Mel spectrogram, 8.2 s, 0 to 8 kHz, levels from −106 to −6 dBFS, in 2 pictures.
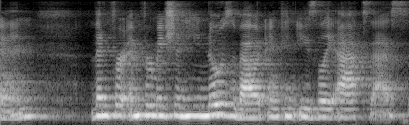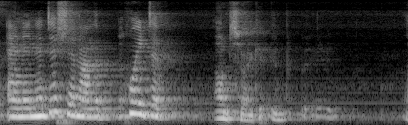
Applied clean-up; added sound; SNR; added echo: none; none; none; reverberation time 0.5 s.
